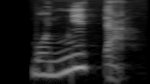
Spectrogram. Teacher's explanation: 받침 시옷은 받침소리 니은으로, 모음 이는 니은을 첨가해서 니로 발음합니다. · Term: 니은 첨가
